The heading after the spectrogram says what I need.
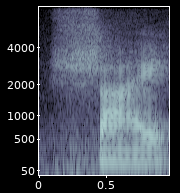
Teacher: the blade of the tongue is close to the back of the alveolar ridge so that's why we call it paluteau alveolar we could say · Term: post alveolar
